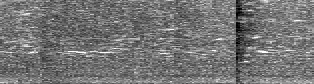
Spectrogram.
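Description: Ivy gourd curry with onion frying and being stirred in a pan, a steady close sizzle with a soft low scrape and one brief sharp clink near the end.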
